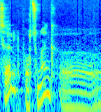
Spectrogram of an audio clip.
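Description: A man speaking, then holding one long, flat vowel, a drawn-out hesitation sound, for the last second.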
